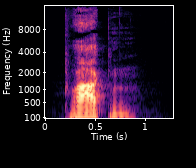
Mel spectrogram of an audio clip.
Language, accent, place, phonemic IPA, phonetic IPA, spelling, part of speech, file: German, Germany, Berlin, /ˈkvaːkən/, [ˈkʰvaːkŋ], quaken, verb, De-quaken.ogg
- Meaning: 1. to quack 2. to croak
